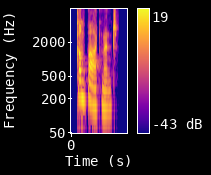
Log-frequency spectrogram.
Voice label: "compartment", Indian

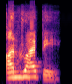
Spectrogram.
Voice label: "unripe", Indian

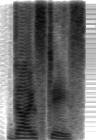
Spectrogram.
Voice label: "diastase", Indian

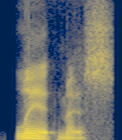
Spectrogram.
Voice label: "litmus", American

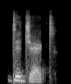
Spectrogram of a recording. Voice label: "deject", Indian

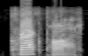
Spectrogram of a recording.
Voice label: "crackpot", American

